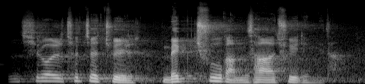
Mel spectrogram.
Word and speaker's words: 맥추: 7월 첫째 주일 맥추 감사 주일입니다 잘못 발음하시는 분들 자꾸 맥주 감사라 그러는데 맥추 감사주일입니다 보리맥 자에 가을 축자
